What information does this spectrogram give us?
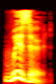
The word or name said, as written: wizard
